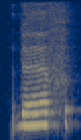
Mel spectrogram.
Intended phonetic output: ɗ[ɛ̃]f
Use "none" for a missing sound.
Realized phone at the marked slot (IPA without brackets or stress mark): ɛ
